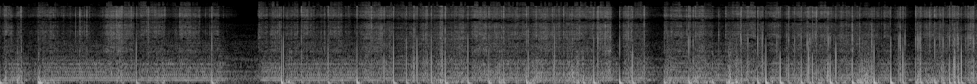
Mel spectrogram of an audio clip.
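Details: Strat 160KS welding inverter, 2 mm gap, 2.5 mm electrode: a steady low hum under the arc crackle while welding; it hums but keeps welding, cause not known.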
